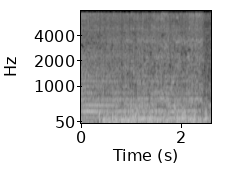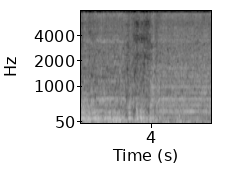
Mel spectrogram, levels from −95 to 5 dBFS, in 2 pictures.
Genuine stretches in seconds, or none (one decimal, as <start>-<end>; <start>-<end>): 0.0-1.0; 4.1-5.2

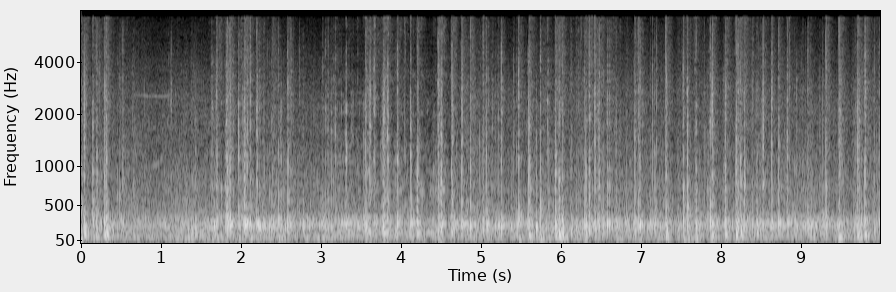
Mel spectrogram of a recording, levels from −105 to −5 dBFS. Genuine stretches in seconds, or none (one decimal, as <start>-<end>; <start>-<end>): 0.0-3.2; 4.7-10.0

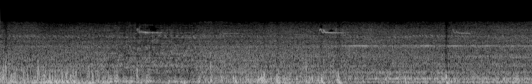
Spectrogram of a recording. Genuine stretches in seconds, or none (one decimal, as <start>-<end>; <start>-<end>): 0.0-1.1; 2.0-5.3

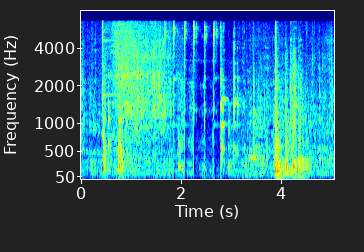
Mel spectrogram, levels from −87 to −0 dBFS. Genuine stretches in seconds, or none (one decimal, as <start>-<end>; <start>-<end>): 0.0-2.3; 2.8-5.1

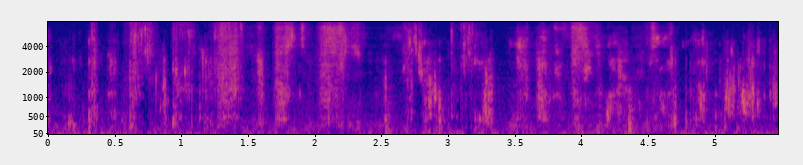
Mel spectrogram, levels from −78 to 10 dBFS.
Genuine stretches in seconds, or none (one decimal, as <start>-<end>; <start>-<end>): 0.0-1.5; 2.7-3.4; 4.7-5.5

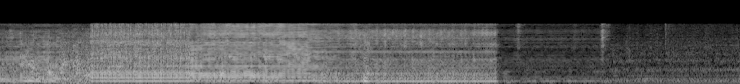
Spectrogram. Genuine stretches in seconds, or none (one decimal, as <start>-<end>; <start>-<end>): 0.6-1.9; 6.1-7.4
